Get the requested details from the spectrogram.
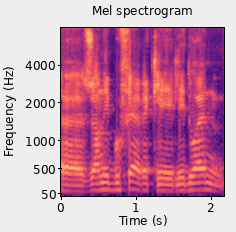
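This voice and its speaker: This man has a dark, mellow tone and a medium pitch. He talks at a fairly slow pace in a very clean recording with a silent background. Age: 30s. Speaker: craft distiller, business owner. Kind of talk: interview, casual chat. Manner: halting, many fillers.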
